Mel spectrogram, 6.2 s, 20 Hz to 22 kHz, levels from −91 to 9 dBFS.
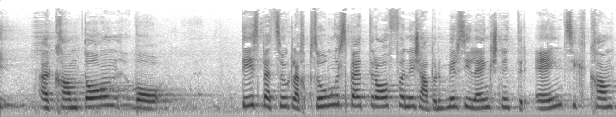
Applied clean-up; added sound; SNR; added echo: none; none; none; none.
